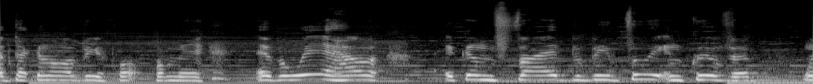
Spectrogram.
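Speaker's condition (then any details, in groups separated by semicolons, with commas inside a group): Cerebral palsy; wheelchair user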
